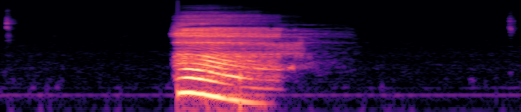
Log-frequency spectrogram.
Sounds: Sigh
